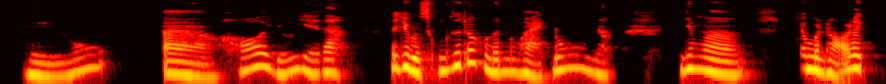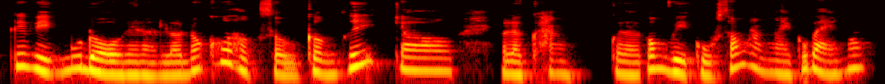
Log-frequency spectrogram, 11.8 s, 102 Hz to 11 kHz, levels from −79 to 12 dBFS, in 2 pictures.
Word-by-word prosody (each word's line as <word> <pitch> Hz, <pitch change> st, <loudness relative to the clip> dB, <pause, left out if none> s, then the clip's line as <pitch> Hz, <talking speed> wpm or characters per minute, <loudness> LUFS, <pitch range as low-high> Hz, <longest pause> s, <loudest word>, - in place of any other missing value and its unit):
Hiểu, 180 Hz, -, -4 dB, 0.3 s
à, 170 Hz, -4 st, +1 dB
khó 245 Hz, +6 st, -1 dB
dữ 185 Hz, -, -2 dB
vậy 200 Hz, -4 st, -1 dB
ta! 205 Hz, -, +2 dB, 0.4 s
Nói 255 Hz, -, 0 dB
chung 270 Hz, -, +7 dB
là -, -, +7 dB
x -, -, -6 dB
cũng 220 Hz, +1 st, -2 dB
rất 305 Hz, +3 st, +1 dB
là -, -, +2 dB
linh -, -, -3 dB
hoạt, 195 Hz, -6 st, -2 dB
đúng 230 Hz, +2 st, -1 dB
hông 250 Hz, -4 st, -5 dB
nào? 180 Hz, -3 st, -4 dB, 0.5 s
Nhưng 245 Hz, +2 st, 0 dB
mà 190 Hz, -5 st, +2 dB, 0.4 s
cho 250 Hz, -, -4 dB
mình 230 Hz, -3 st, +4 dB
hỏi 195 Hz, -, +2 dB
là 255 Hz, -, +5 dB, 0.2 s
cái 280 Hz, -, +2 dB
việc 220 Hz, -6 st, +4 dB
mua 240 Hz, +3 st, +1 dB
đồ 190 Hz, -7 st, +7 dB
này 175 Hz, 0 st, 0 dB
là 170 Hz, -1 st, -1 dB
là 170 Hz, 0 st, +1 dB
nó 225 Hz, +7 st, 0 dB
có 345 Hz, -1 st, +3 dB
thật 215 Hz, -6 st, -2 dB
sự 170 Hz, -1 st, 0 dB
cần 190 Hz, -4 st, +1 dB
thiết 315 Hz, +7 st, +4 dB
cho, 220 Hz, -2 st, +1 dB, 0.3 s
gọi -, -, 0 dB
là, 175 Hz, -1 st, +1 dB
hằng 185 Hz, -1 st, -6 dB, 0.3 s
gọi 185 Hz, -2 st, -1 dB
là, 170 Hz, -, -1 dB
công 240 Hz, -1 st, +3 dB
việc, 200 Hz, -3 st, +4 dB
cuộc 170 Hz, -3 st, -2 dB
sống 250 Hz, -, +1 dB
hàng 255 Hz, -8 st, -4 dB
ngày 185 Hz, -2 st, -3 dB
của -, -, 0 dB
bạn 195 Hz, -7 st, +2 dB
hông? 250 Hz, +1 st, -2 dB
210 Hz, 265 wpm, -22 LUFS, 180-245 Hz, 0.5 s, chung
